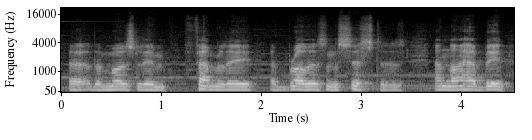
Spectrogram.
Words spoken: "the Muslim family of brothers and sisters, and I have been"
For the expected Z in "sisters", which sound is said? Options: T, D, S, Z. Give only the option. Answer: Z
